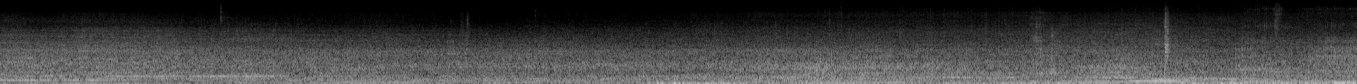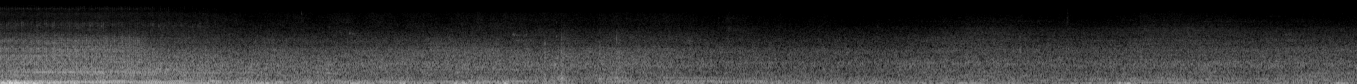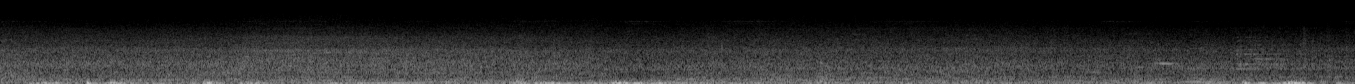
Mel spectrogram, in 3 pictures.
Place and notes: Friedrichspl., Mannheim, Deutschland - Kasimir Malewitsch walk, eight red rectangles
traffic, construction site noise Kunsthalle Mannheim
Mannheim, Germany, 31 July 2017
